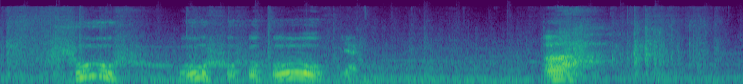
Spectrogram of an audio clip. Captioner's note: emotional outburst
